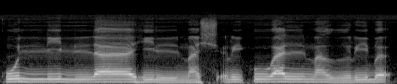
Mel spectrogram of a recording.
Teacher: Baris bawah bertemu lam jalalah dibaca, lam jalalah dibaca nipis · huruf lam mati bertemu dengan lam, hukum dia idgham mutamathilain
